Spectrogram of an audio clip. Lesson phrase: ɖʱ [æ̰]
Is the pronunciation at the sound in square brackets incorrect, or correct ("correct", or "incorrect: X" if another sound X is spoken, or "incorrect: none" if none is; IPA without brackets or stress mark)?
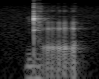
correct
